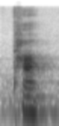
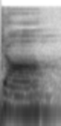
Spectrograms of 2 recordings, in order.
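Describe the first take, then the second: First: The first consonant sounds like an unvoiced t. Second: The first consonant sounds like a voiced d. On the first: The speaker calls it right. "So ta" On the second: The speaker calls it wrong. "Instead of like da, da 아니고. That's very like Americanized sounding"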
